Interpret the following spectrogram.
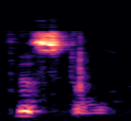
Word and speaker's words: thistle: We're warned to observe these silent letters and never say the C in scissors, and never say the T, I presume, in thistle, which is a good idea, or the D in Wednesday, which is a good idea.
